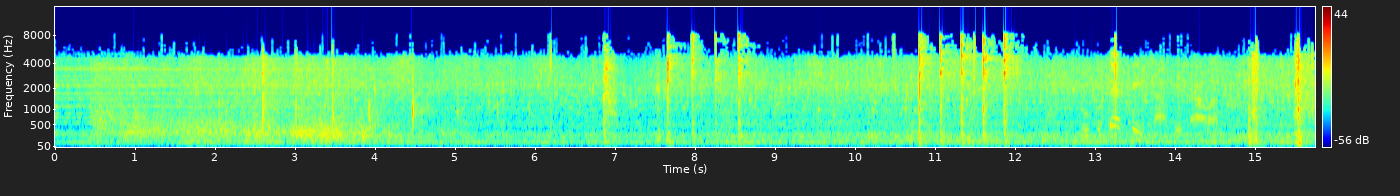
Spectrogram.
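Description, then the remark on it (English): Steady rain pours on a clammy night in a dense, even hiss, broken by scattered sharp drips and taps that grow more frequent toward the end. “What in the wide world are you doing out on a pouring, clammy night like this?”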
